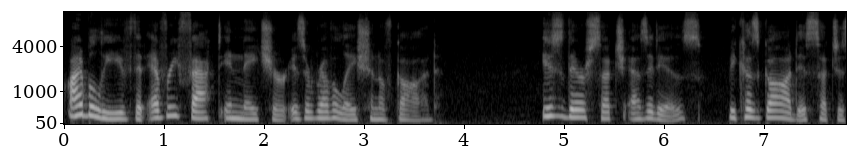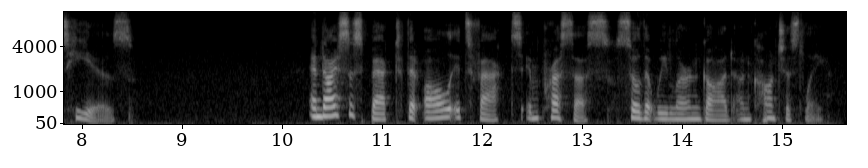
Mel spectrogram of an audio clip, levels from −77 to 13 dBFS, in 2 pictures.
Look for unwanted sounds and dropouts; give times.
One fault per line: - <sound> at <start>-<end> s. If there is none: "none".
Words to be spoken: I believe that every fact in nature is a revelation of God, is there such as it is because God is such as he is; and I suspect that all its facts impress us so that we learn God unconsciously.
none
